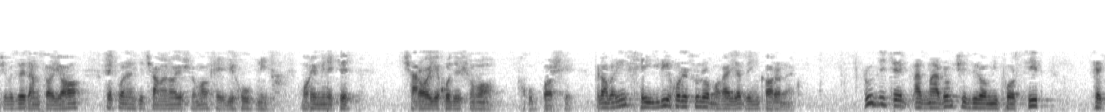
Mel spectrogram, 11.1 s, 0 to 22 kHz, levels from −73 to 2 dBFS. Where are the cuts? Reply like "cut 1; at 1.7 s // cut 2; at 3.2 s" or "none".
cut 1; at 5.0 s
